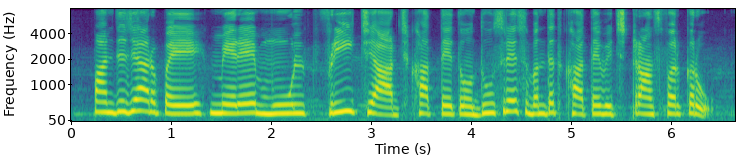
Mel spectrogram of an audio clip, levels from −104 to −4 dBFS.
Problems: constant background noise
